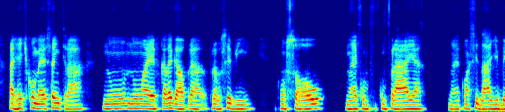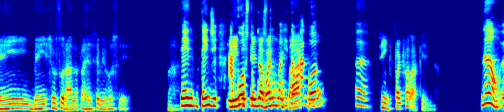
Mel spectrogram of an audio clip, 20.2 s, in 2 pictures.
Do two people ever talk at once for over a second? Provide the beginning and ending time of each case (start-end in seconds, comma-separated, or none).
14.6-16.5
